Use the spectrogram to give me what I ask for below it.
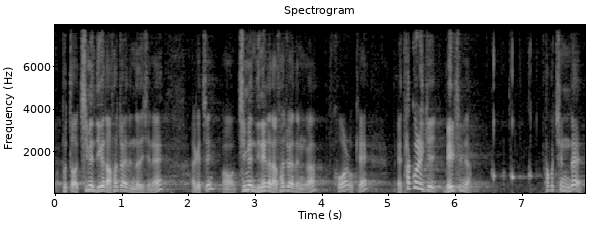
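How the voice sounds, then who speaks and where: A youth pastor in his forties preaches in a quick, bouncing voice that sits high for a man and swings widely in pitch. He acts out the dialogue in his stories and laughs often. The sound carries a long reverb from the church hall. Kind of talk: youth sermon with comic stories.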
